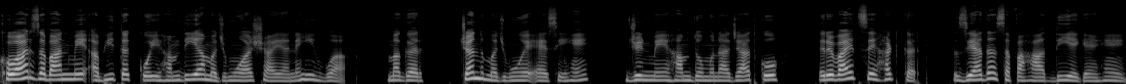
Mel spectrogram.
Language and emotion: Urdu, neutral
